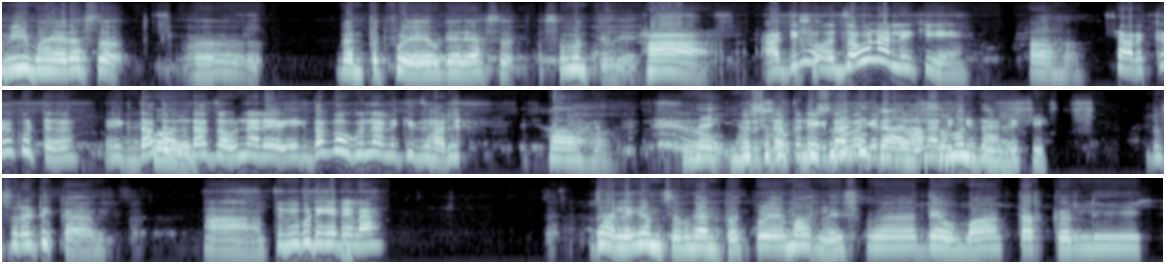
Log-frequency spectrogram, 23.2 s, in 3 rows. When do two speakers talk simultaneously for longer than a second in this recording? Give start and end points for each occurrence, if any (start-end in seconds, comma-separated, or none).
12.6-14.5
